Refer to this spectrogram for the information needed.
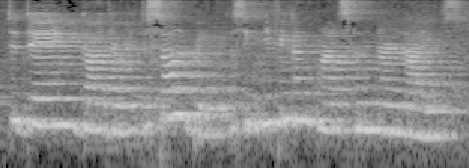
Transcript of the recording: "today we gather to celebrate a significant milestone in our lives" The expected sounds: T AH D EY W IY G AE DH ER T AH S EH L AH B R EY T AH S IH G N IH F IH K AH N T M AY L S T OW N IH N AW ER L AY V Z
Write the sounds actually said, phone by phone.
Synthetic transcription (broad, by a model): T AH D EY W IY G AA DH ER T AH S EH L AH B EY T AH S IH G N IH F IH K AH N T M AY S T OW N IH N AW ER L AY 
